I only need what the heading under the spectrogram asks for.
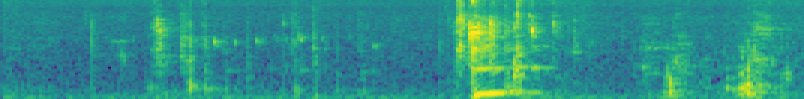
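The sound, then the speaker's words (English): Someone quietly drinking a glass of water: soft wet sips and mouth clicks, with one louder gulp partway through. No one speaks. “I'll give you a minute to get there, and I'll grab a drink of water.”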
